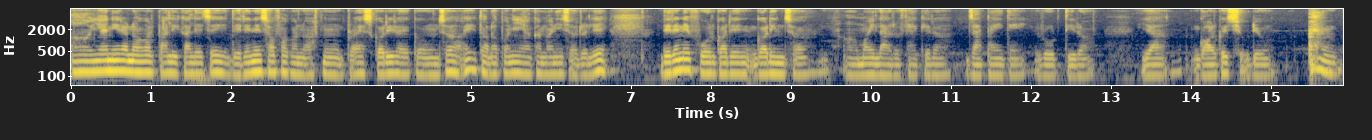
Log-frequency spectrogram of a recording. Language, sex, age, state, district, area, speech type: Nepali, male, 18-30, West Bengal, Darjeeling, rural, spontaneous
